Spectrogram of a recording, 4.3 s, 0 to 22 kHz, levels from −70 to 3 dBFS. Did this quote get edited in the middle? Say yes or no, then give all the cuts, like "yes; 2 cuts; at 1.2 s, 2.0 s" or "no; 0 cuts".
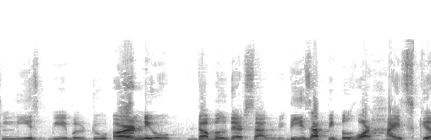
yes; 2 cuts; at 1.1 s, 2.8 s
